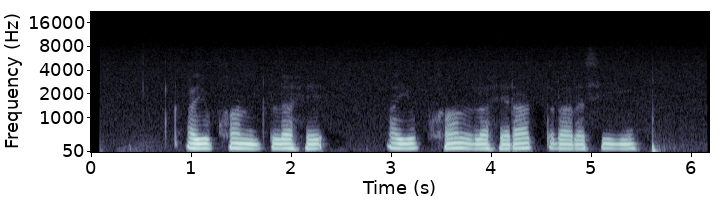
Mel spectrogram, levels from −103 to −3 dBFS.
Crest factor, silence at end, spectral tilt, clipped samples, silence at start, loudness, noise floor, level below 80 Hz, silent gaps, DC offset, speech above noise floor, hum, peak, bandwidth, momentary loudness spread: 18 dB; 0.5 s; -14 dB/octave; under 0.1%; 0.95 s; -24 LUFS; -70 dBFS; -52 dBFS; none; under 0.1%; 47 dB; none; -6 dBFS; 1.7 kHz; 13 LU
